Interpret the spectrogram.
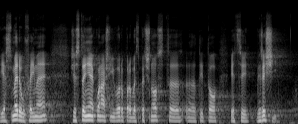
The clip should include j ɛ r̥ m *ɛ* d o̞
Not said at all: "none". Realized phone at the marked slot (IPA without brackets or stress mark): ɛ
